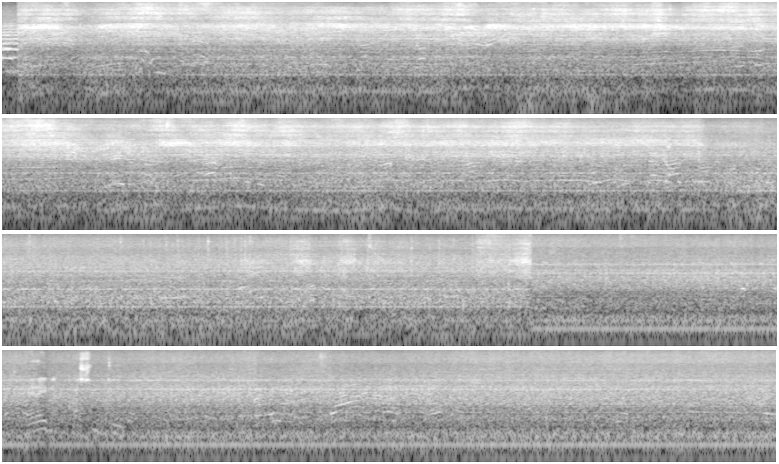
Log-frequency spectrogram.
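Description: Steady engine noise of fire-scene vehicles under indistinct background voices. About two-thirds of the way in it changes to a deeper, steady engine hum from a fire engine.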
